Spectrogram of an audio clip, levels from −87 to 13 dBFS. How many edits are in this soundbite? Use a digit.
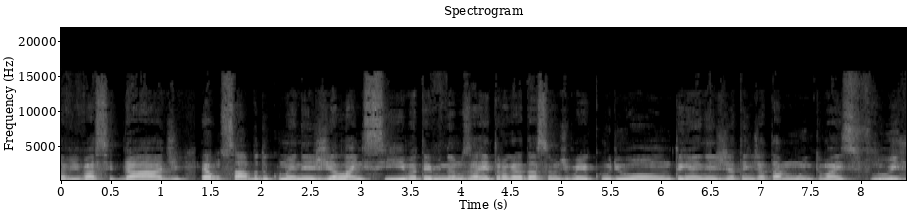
1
